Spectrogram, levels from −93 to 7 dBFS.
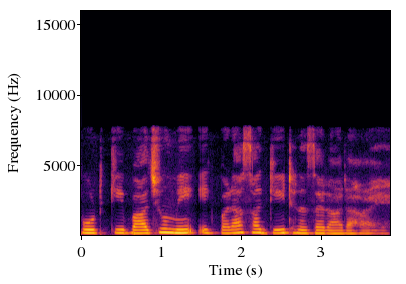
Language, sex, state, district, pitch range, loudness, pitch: Hindi, female, Assam, Kamrup Metropolitan, 215-235 Hz, -14 LUFS, 225 Hz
